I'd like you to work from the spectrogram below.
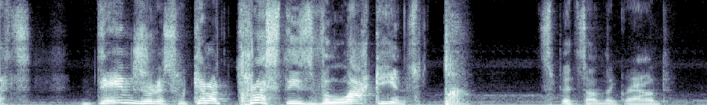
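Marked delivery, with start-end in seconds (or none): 0.0-2.8 angry, higher-pitched scolding, laying into someone. Voicing a father who confronts his daughter: angrily scolding. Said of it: "laying into her".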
